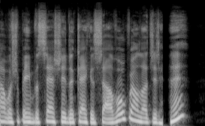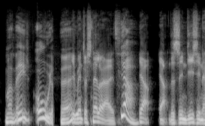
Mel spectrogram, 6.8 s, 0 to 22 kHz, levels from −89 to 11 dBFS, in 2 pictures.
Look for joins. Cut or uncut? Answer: cut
